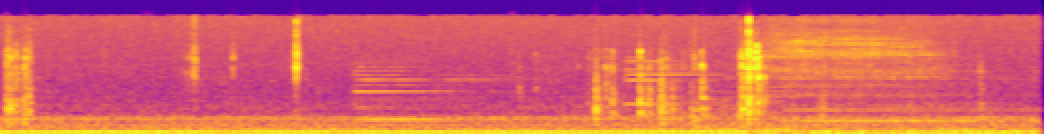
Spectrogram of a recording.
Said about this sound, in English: Um, start off with the obvious. If shit sounds different, it's because I'm in my fucking truck and and I've been noticing I've had a lot of issues with my transmission lately, so.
